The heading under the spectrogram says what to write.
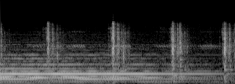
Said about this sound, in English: Hey, John boy, I can't sleep when that typewriter's going. No one can. I mean it, son. Stop the typing.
